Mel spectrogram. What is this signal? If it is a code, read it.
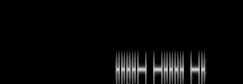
Morse code, heard as a keyed tone, about 44 wpm, 700 Hz. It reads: 46N
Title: All Cut Numbers - 3-Digit 45wpm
